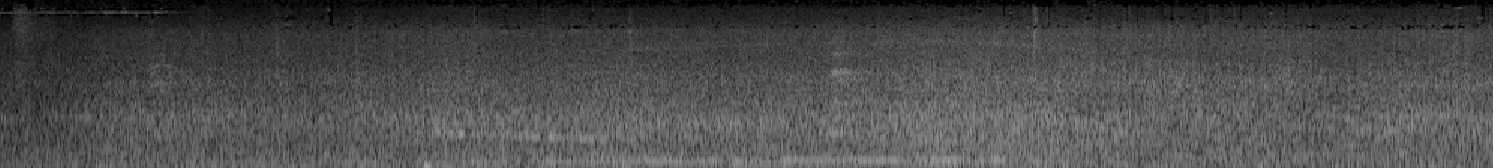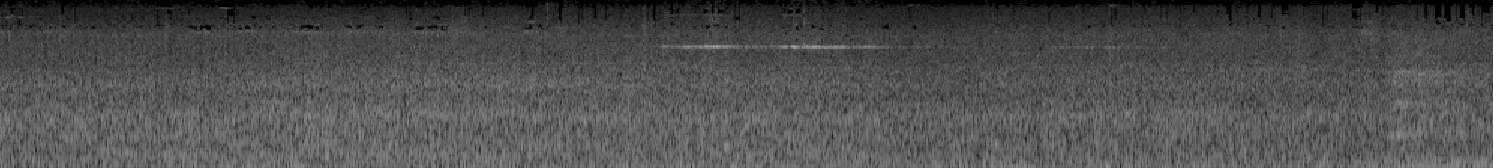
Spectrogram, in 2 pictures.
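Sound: city street traffic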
